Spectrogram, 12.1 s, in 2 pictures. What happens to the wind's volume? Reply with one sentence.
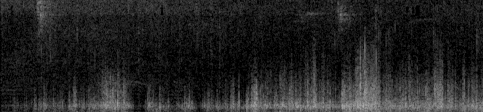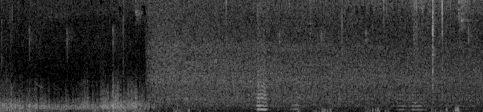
The loudness of the wind goes up, then down.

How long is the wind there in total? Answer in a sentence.
You can hear the wind for 12 seconds altogether.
